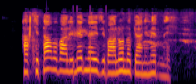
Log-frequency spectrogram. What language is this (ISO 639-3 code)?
gwt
